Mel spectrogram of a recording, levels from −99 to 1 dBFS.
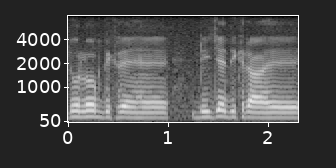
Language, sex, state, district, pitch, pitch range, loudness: Hindi, male, Chhattisgarh, Rajnandgaon, 155 Hz, 145-165 Hz, -16 LUFS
